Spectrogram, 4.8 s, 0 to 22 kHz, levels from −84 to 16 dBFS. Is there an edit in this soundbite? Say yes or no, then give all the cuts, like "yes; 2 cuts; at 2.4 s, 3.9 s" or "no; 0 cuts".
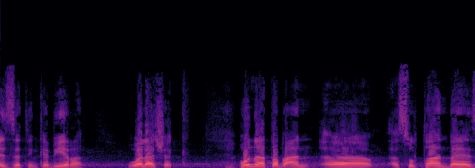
no; 0 cuts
